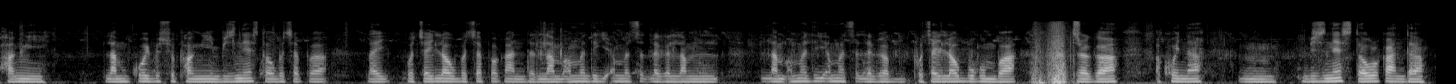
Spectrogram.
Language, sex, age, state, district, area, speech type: Manipuri, male, 18-30, Manipur, Chandel, rural, spontaneous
